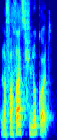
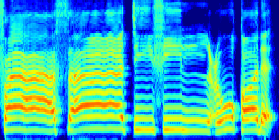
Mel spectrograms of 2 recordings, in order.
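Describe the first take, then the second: First: The vowels after f and th are short. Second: The vowels after f and th are lengthened. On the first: The speaker calls it wrong. "many people uh, mistakenly recite this as" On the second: The speaker calls it right. "both of them should be uh, elongated"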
